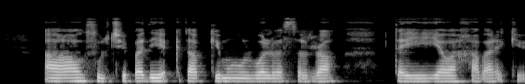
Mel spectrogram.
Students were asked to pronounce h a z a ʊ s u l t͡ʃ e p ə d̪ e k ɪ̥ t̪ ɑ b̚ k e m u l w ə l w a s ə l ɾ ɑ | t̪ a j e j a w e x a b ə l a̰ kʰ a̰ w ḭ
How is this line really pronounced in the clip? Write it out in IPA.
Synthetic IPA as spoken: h a ɣ a ʊ s u l t͡ʃ e p ə d̪ e k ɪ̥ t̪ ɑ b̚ k e m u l w ə l w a s ə l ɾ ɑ | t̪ a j e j a w a x a b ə ɾ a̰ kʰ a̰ w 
